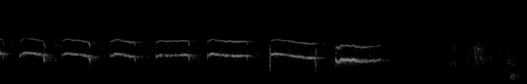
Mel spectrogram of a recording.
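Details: Shih Tzu litter A at four weeks: a puppy gives about seven clear, evenly spaced whines, each a short level or slightly falling tone, then one lower drawn-out whimper before it fades into faint background noise.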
